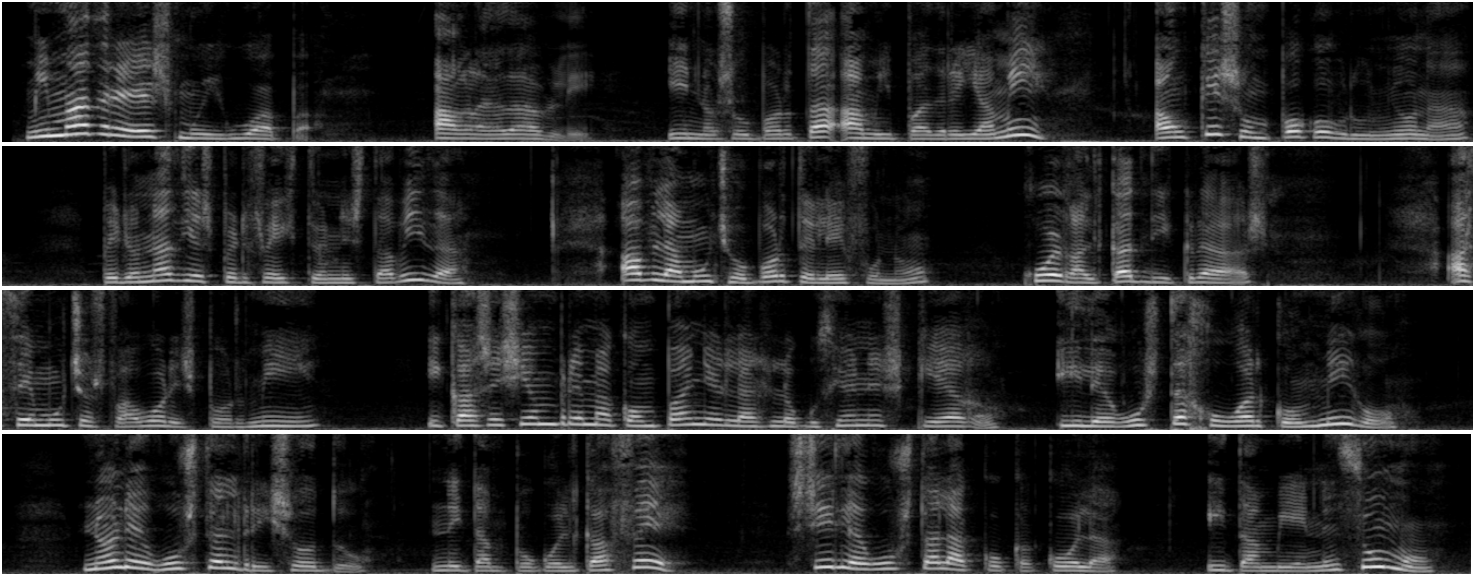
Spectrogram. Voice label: Infantil

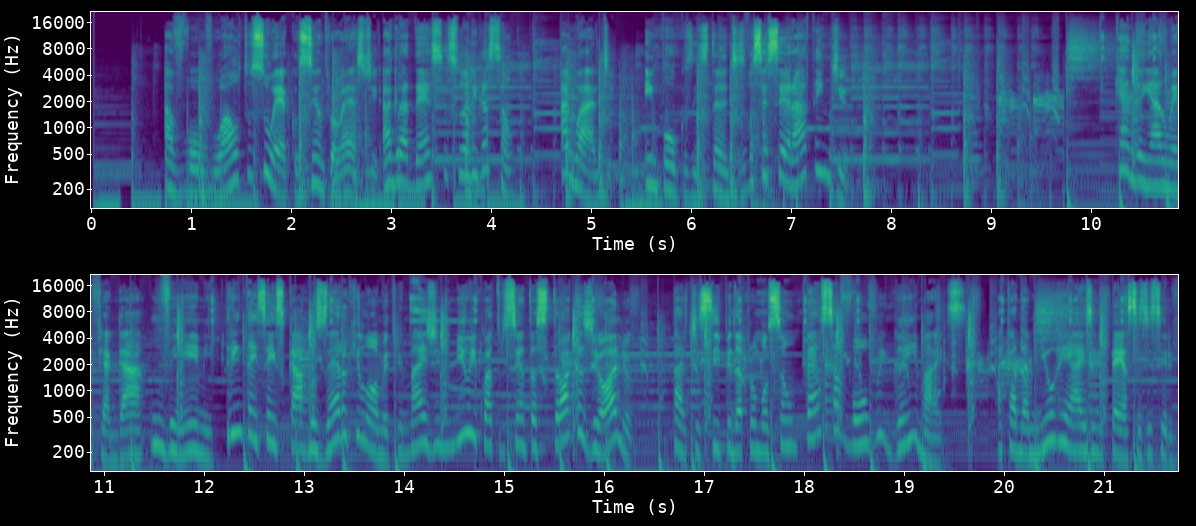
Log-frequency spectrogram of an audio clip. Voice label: Espera Fem; Volvo

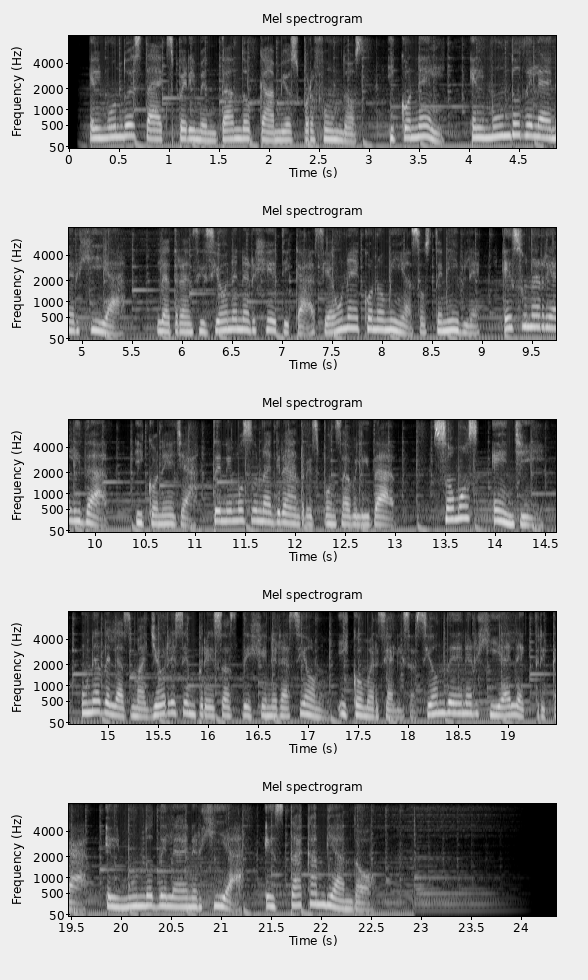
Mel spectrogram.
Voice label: con musica corporativo neutro; Engie

